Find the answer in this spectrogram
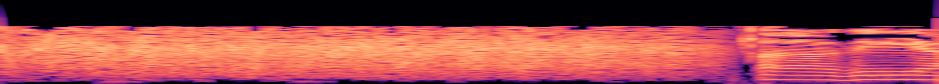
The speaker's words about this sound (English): The applause at the National Defense University, respectful but not enthusiastic.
